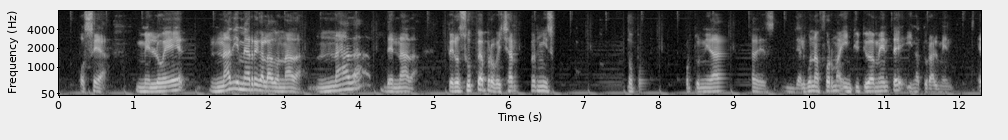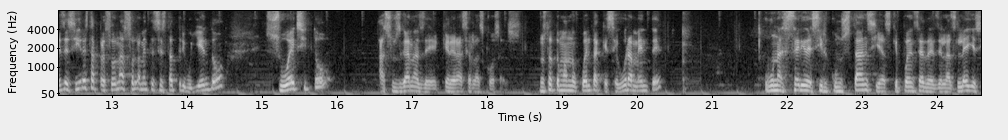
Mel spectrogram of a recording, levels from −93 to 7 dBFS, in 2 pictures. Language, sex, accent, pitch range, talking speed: Spanish, male, Mexican, 130-175 Hz, 140 wpm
